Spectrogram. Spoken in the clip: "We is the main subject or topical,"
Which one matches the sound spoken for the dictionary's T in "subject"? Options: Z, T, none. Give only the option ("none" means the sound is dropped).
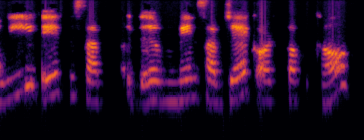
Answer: T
